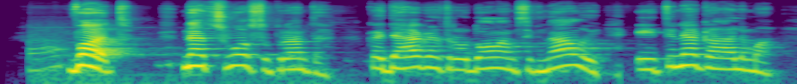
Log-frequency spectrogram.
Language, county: Lithuanian, Kaunas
